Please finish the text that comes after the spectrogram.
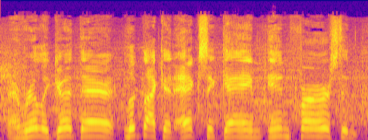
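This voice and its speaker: A man's voice: sits high, fairly even intonation, moderate pace. An American man giving conversational, explanatory color analysis during a live football radio broadcast. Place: stadium broadcast booth. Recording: clear stadium noise behind.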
